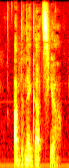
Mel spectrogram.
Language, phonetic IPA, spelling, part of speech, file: Polish, [ˌabnɛˈɡat͡sʲja], abnegacja, noun, Pl-abnegacja.ogg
